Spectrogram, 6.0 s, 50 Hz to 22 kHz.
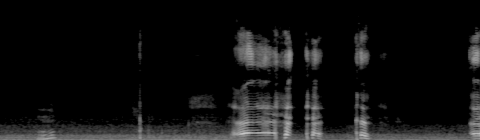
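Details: A 4-month-old baby fake coughing: a drawn-out voiced sound, then several short throaty bursts, a deliberate voluntary cough.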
